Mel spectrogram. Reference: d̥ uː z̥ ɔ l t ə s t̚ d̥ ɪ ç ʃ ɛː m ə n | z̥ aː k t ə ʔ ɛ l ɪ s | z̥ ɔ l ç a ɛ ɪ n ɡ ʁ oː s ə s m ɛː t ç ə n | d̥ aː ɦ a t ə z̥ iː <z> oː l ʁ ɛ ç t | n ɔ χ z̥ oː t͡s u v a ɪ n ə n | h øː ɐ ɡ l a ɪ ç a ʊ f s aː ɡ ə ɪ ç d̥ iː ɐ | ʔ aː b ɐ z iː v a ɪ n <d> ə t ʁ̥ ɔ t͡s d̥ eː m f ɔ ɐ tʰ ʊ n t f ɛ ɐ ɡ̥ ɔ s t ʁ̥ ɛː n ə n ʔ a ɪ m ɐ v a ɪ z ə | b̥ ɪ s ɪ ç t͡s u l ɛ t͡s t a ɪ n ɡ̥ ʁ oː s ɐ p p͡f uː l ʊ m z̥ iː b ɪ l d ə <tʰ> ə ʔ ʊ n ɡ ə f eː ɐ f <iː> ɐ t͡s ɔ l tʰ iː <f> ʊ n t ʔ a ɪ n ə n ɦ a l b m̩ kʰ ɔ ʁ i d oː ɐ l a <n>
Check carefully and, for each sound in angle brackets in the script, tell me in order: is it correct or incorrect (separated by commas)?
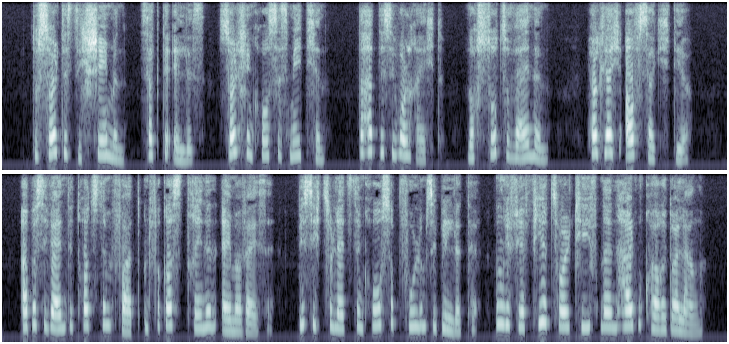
incorrect, incorrect, correct, correct, correct, incorrect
